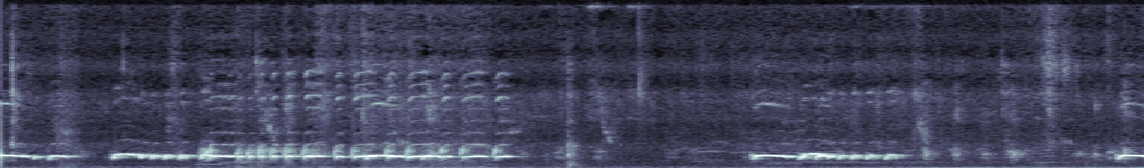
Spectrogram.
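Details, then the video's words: Local zebra dove from Banten singing in the 'krital' and 'warung kebek' styles: long, rapidly quavering mid-pitched coo phrases, the first running about three seconds, then a pause and a shorter trilled phrase, over low background rumble. "Perkutut lokal gacoran suara krital, warung kebek, dan suara aneh"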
